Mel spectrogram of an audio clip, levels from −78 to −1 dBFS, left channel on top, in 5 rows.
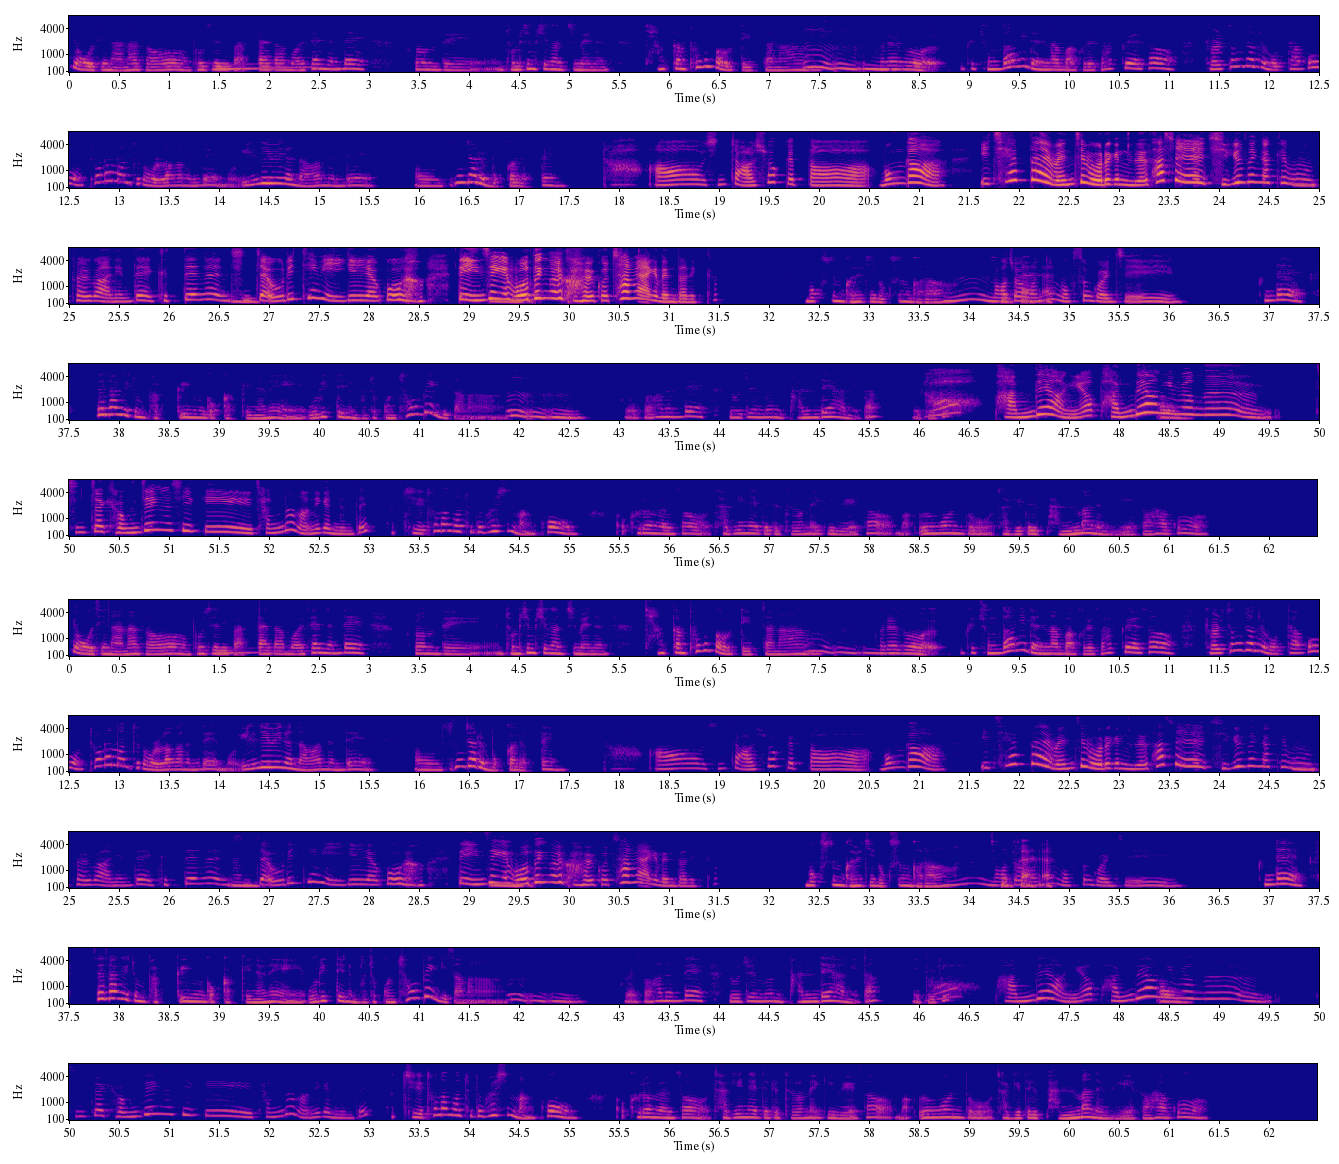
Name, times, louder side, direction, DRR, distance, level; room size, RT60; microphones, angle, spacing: voice 1, 0.0-7.5 8.1-15.5 15.9-17.5 24.7-25.0 26.6-26.9 29.2-29.5 32.4-33.9 34.3-34.8 36.9-41.9 43.0-45.6 45.9-46.3 48.4-48.7 53.3-55.3 55.6-61.4, right 1 dB, 45° right, 1.1 m, -39 dB
voice 2, 1.4-2.8 7.3-8.3 17.8-21.3 21.6-31.3 33.7-36.1 41.9-42.7 46.0-49.5 50.0-53.0 58.6-58.7, left 9 dB, 85° left, 0.3 m, -33 dB
8.5 x 5.7 x 2.2 m
head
